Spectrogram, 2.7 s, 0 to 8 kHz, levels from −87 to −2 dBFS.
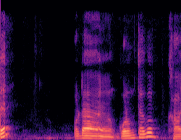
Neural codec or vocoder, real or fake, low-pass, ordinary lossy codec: vocoder, 44.1 kHz, 80 mel bands, Vocos; fake; 7.2 kHz; none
